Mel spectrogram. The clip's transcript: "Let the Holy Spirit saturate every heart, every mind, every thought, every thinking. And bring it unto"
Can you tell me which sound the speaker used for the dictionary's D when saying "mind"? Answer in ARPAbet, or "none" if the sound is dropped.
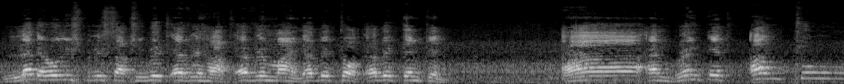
D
